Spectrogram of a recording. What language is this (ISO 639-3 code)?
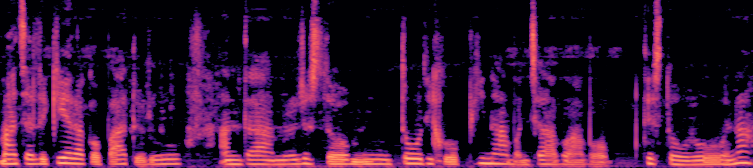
nep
